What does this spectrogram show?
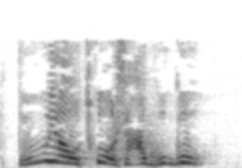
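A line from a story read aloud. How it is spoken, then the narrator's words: Angry humiliated command. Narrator (Chinese): 南后恼羞成怒，下令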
